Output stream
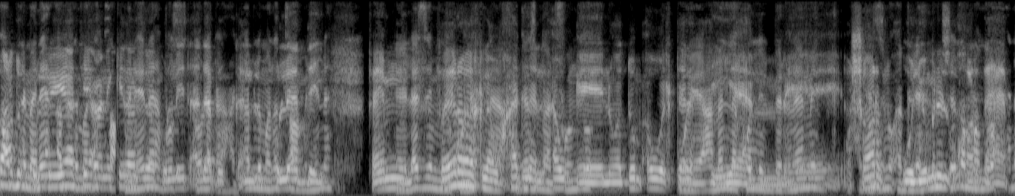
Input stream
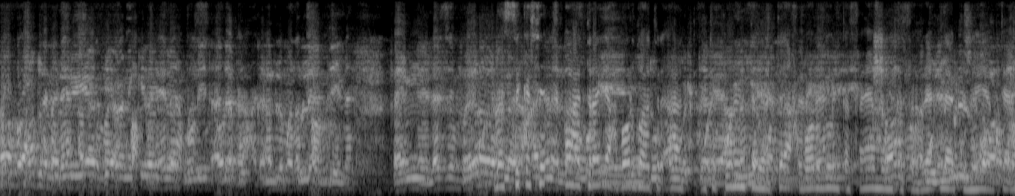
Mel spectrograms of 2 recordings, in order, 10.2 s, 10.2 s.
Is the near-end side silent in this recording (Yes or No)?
No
